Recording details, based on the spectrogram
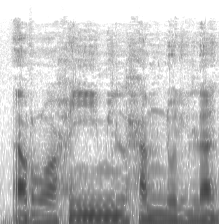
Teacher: huruf mimnya ini harus dibaca kasroh ya, harokat kasrohnya dibaca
